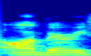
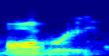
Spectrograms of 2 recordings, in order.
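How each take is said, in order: First: The name is said as Arbery. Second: The name is said as Aubrey. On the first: The speaker calls it right. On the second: The speaker calls it wrong.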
